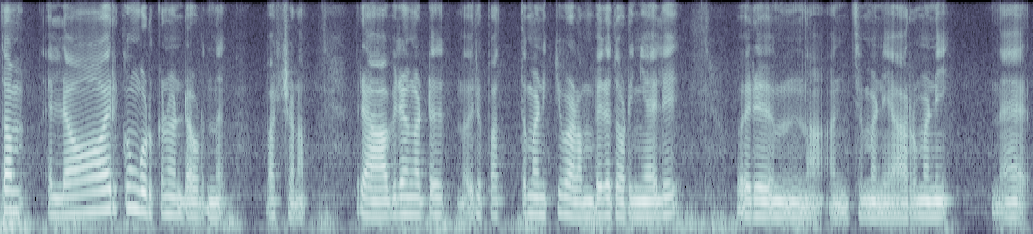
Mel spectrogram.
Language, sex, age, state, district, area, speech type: Malayalam, female, 60+, Kerala, Malappuram, rural, spontaneous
